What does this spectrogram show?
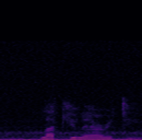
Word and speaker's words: lacunarity: Pronunciation. Hold on, let me pause this music real quick. Lacunarity.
